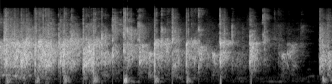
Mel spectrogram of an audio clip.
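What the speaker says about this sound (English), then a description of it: "Another round of applause for Annabelle." Applause from a literary salon audience at a writers' festival reading, a fairly small crowd clapping close and loud for about three seconds before it thins out and stops abruptly.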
